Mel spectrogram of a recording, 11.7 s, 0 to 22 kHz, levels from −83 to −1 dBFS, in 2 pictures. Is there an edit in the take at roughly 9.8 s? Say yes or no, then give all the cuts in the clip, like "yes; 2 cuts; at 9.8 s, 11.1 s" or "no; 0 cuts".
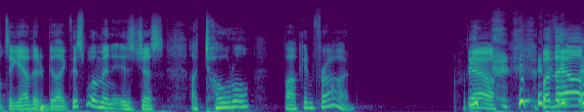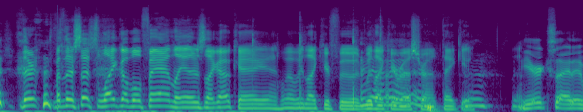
no; 1 cut; at 4.7 s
